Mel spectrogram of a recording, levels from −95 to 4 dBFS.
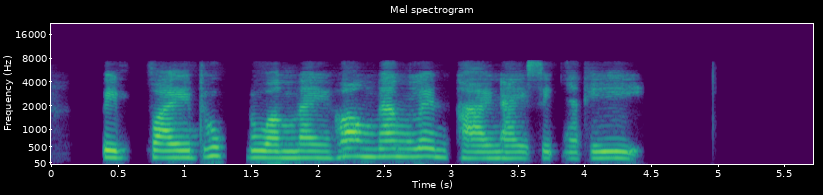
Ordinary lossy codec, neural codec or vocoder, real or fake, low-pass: none; codec, 44.1 kHz, 2.6 kbps, DAC; fake; 7.2 kHz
